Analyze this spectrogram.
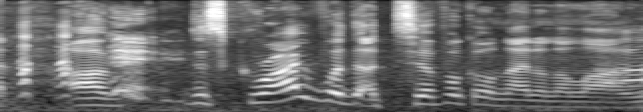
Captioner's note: laughs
